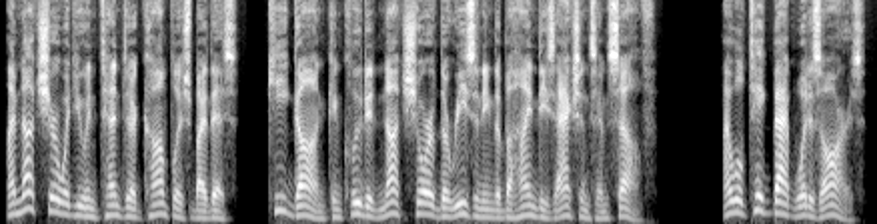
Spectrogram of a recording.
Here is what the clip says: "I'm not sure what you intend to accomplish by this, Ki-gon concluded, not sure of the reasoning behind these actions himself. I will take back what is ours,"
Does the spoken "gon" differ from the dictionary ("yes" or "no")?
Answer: no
